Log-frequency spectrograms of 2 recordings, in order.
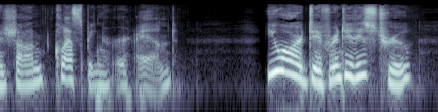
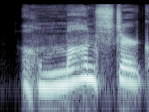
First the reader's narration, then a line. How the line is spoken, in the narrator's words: cried Toupette, bursting into tears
